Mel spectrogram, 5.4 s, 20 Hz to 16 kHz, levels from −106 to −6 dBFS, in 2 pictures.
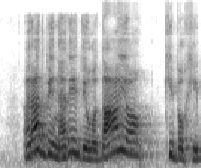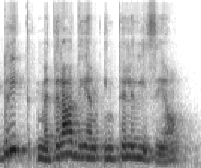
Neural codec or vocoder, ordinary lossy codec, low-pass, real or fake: vocoder, 44.1 kHz, 128 mel bands, Pupu-Vocoder; Opus, 24 kbps; 14.4 kHz; fake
